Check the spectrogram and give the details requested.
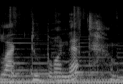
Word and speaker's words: Lac du Bonnet: has a strong accent I know it's Lac Du Bonet but we all say Lac duon and how do you know that it's Bonet cuz that's how it's spelled like Bonet Bonet yeah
